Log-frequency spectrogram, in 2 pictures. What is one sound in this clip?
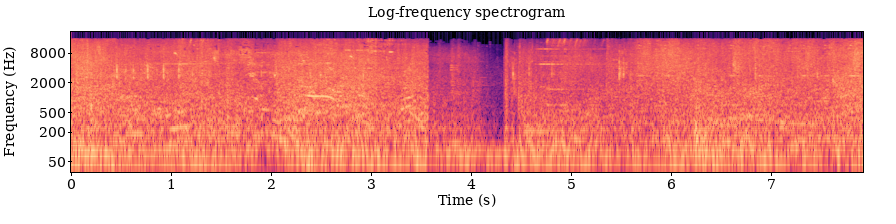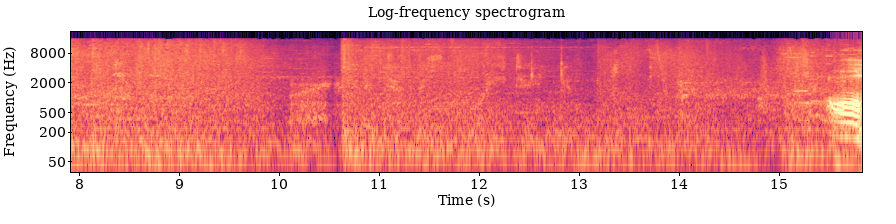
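Game spell effects whoosh and clash.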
